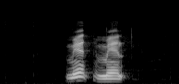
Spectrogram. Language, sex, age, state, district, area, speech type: Santali, male, 30-45, West Bengal, Uttar Dinajpur, rural, read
